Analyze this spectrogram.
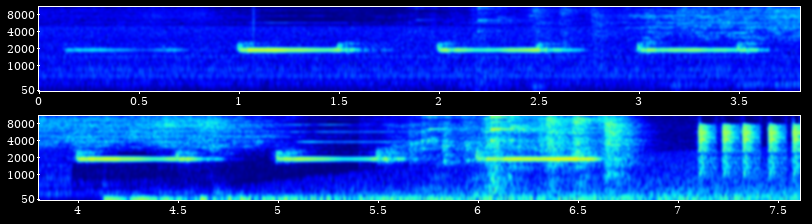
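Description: A warning signal beeps repeatedly inside a tram cab.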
